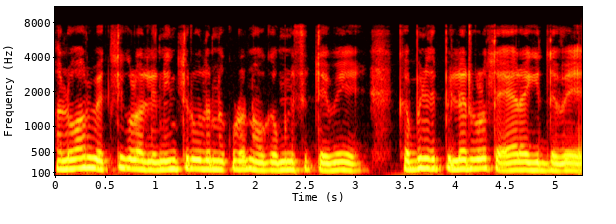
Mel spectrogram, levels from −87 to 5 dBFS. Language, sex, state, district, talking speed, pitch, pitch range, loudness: Kannada, male, Karnataka, Bangalore, 115 wpm, 165 Hz, 150-175 Hz, -12 LUFS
